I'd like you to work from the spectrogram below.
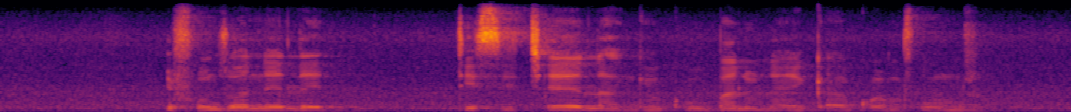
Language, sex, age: Swati, male, 25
